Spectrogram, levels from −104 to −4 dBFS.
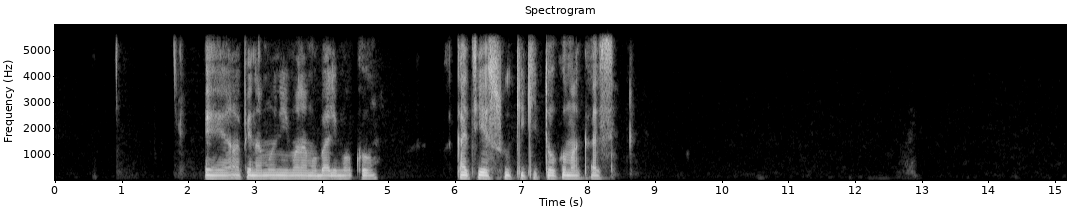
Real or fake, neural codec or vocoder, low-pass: real; none; 5.4 kHz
